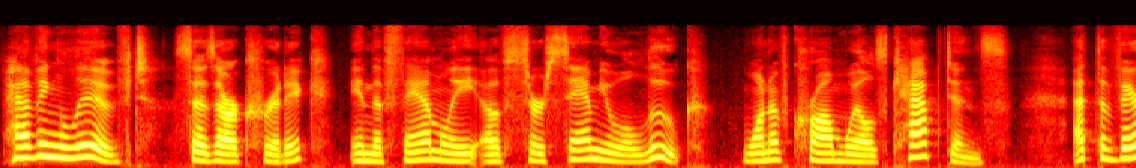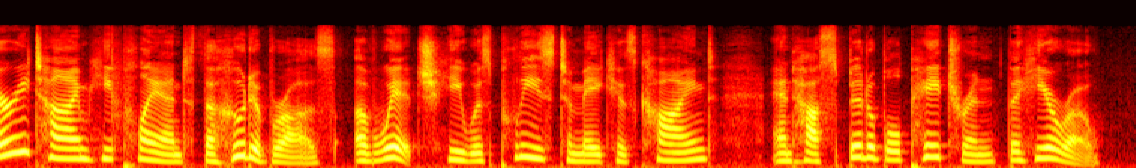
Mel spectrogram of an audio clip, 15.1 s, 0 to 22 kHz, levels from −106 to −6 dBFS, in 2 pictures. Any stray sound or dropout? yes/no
no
